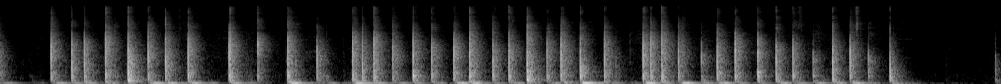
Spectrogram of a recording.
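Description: Irish dance hard shoes striking a floor mat in fast rhythmic taps and knocks, several a second, as a hornpipe step is danced through, with a brief break near the third second. The tapping stops about a second before the end.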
